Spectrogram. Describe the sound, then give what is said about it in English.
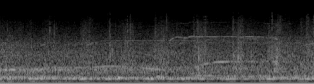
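Crowd clapping and cheering at a techno event forms a dense, steady wash of noise that holds at an even loudness throughout, with faint tonal lines running through it. “Come on, everybody, let me hear your fucking clap.”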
